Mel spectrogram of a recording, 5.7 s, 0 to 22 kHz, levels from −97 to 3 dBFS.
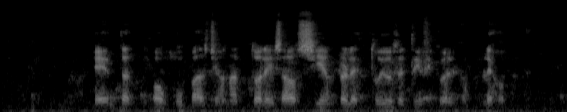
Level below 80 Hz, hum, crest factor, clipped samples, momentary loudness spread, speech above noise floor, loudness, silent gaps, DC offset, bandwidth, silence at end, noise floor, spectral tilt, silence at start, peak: -82 dBFS; none; 24 dB; under 0.1%; 13 LU; 27 dB; -53 LUFS; none; under 0.1%; 13.5 kHz; 0.6 s; -82 dBFS; 0.5 dB/octave; 0.3 s; -32 dBFS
